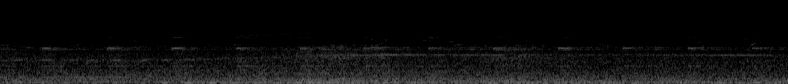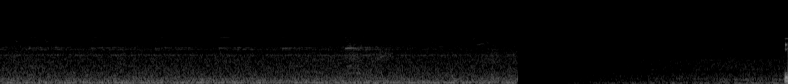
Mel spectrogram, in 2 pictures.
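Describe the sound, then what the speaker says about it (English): Susquehanna railroad locomotives rolling by on a riverside line, a steady loud rumble with rail noise and a faint high squeal that continues for about thirteen seconds before cutting to near quiet. "As these Susquehanna units roll by"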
